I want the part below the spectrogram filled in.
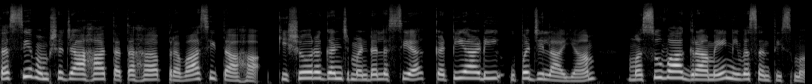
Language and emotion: Sanskrit, neutral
